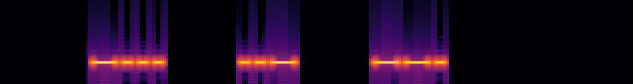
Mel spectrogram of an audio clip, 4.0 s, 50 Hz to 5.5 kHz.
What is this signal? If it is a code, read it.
Morse code, heard as a keyed tone, about 25 wpm, spaced as for 13 wpm, 600 Hz. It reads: BUG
